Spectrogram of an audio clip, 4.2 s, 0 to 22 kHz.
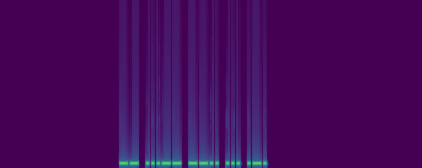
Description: Morse code, heard as a keyed tone, about 46 wpm, 700 Hz. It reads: M3ZSR
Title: DXCC-100 Call Signs - 5 Characters - 45wpm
